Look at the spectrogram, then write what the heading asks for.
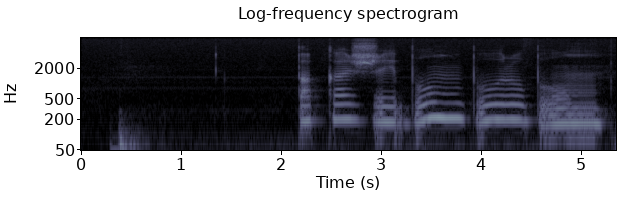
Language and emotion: Russian, sad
